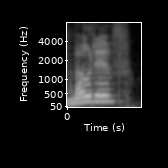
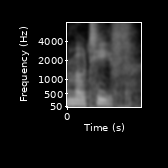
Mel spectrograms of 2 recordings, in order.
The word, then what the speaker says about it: motive: So my rapid fire is it pronounced motive or motif? Motive. All right, there you go, Ben. Because you were saying motif.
